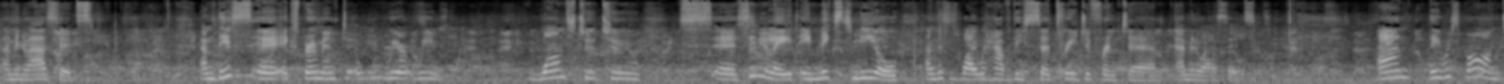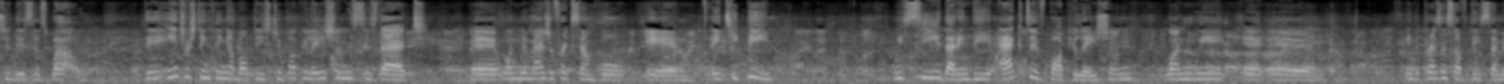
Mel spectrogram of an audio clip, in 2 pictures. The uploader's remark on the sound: recorded during the ADA 2023 Conference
